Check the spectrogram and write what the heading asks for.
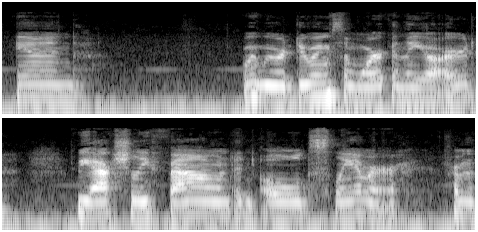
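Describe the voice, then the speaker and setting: A woman's voice: mid-range voice, a bit bright, a little hiss or hum. A woman in her thirties chatting casually while she crafts on a phone livestream, rambling between stories and small laughs, with the odd swear word. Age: 30s. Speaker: TikTok live crafter.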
